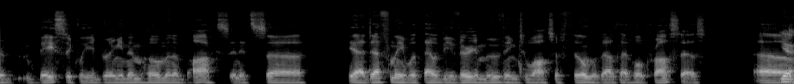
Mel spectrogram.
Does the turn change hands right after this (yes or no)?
yes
